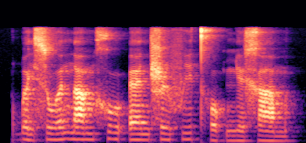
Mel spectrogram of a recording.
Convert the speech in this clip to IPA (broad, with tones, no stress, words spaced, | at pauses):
ɓə˨˩˨jsu˨˩˦ə̯ na˧m xu˧ ʔɛ˧nʂɨ˧ fi˧˥t̪ʰo˨˩p̚ɲe˨˩ xa˨˩m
